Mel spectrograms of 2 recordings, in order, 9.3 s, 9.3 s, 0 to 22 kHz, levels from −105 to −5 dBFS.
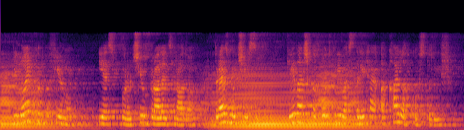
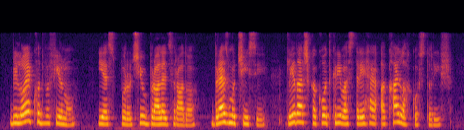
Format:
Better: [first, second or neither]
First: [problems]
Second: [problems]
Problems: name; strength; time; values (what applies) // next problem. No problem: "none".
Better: second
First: background sound (Bowed string instrument); 2 dB below the speech // room echo; dies away in 1.9 s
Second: none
